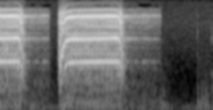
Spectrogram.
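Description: Electric motor whirring sound effect in short bursts: one burst cuts off just after the start, and another runs for about half a second, each rising quickly to a steady high pitch. It accompanies a character's stiff, machine-like arm movements.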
